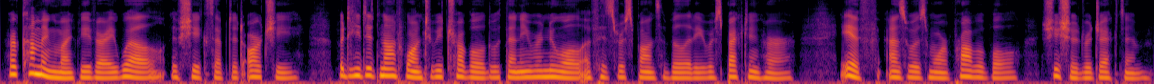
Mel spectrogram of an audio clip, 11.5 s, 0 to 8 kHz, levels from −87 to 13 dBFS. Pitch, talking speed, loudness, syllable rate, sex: 165 Hz, 180 wpm, -19 LUFS, 5.3 syllables/s, female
